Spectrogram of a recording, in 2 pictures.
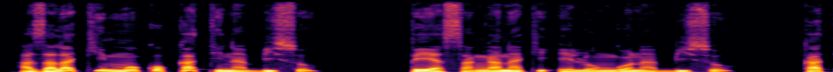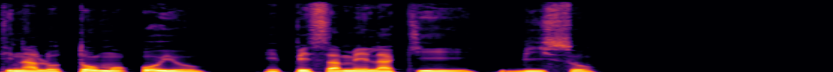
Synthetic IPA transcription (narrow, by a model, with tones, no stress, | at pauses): a˨za˨la˦ki˦mɔ˦kɔ˦ka˦ti˨na˨bi˦so˦ | pe˦a˨sa˨ŋɡa˦na˦ki˦ʔe˨lɔ˨ŋɡɔ˦na˨bi˦so˦ | ka˦ti˨na˨lo˨tɔ˦mɔ˨o˦jo˦ | e˨pe˦sa˦me˦la˦kʰi˦bi˦so˦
